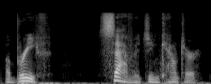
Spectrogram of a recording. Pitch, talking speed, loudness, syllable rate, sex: 110 Hz, 115 wpm, -22 LUFS, 5.2 syllables/s, male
